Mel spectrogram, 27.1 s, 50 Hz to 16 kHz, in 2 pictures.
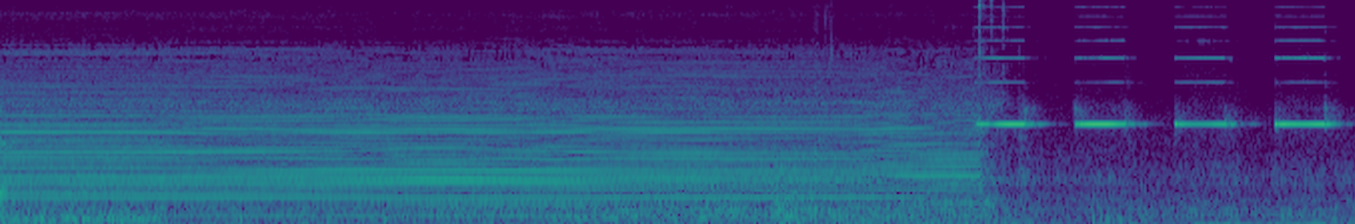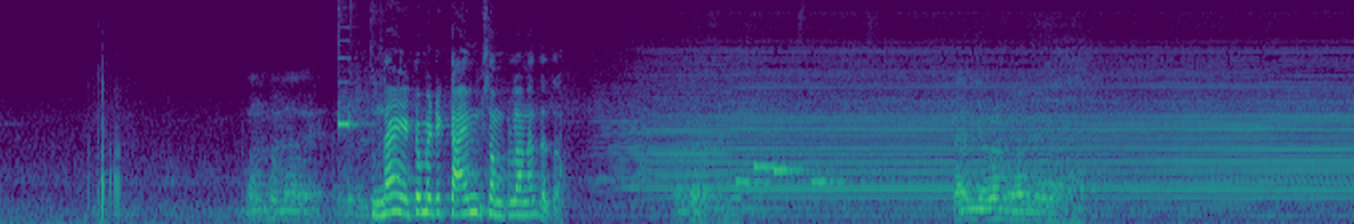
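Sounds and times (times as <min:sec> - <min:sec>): microwave oven buzzing hum: 0:00.0 - 0:15.4, 0:19.2 - 0:27.0
microwave oven beeps: 0:09.7 - 0:13.6, 0:16.9 - 0:17.4, 0:20.8 - 0:22.6.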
